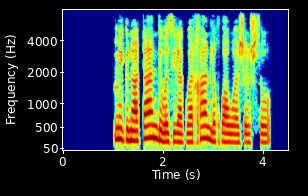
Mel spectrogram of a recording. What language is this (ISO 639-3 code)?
pus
